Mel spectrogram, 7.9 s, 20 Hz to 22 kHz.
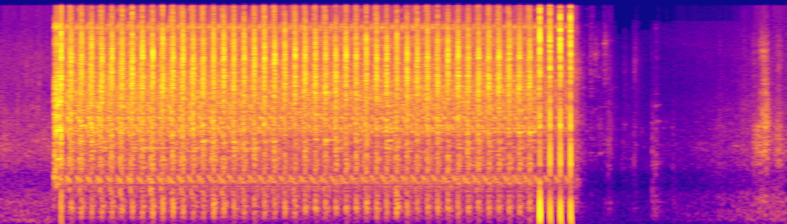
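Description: A Barra 400e electric air rifle fires full auto until empty, a rapid, evenly spaced burst of about fifty sharp cracks lasting roughly five seconds, then stopping abruptly into near silence.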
